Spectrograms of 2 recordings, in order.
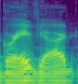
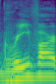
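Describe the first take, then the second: First: The first syllable sounds like 'grave'. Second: The first syllable sounds like 'grieve'. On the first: "it's a pun on graveyard" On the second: "grieve, like grieving"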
